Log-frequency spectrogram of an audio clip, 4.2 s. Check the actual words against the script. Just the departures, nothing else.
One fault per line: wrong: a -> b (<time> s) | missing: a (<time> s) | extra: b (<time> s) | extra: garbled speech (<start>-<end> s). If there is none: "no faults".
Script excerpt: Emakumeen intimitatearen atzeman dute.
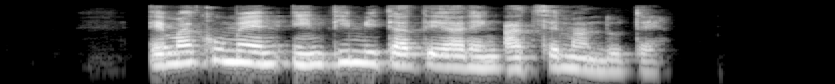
no faults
